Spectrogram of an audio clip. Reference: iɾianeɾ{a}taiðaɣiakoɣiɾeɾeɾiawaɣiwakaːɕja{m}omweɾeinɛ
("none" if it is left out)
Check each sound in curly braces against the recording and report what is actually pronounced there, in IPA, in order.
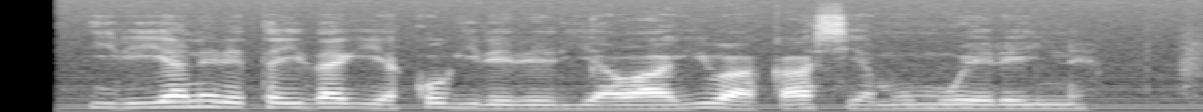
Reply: e, m

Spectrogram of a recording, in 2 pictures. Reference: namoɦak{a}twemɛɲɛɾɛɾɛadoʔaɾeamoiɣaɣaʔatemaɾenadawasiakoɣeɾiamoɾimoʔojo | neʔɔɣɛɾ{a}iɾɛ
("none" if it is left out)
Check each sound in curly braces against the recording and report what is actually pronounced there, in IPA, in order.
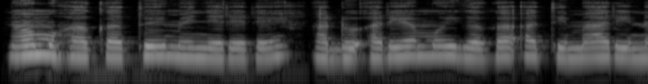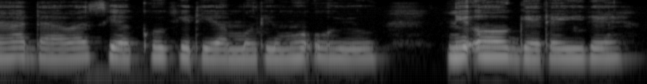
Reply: a, ɛ

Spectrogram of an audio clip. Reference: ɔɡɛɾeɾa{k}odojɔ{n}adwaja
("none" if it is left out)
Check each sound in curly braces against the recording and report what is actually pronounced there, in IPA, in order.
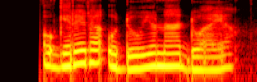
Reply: ʔ, n

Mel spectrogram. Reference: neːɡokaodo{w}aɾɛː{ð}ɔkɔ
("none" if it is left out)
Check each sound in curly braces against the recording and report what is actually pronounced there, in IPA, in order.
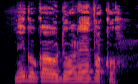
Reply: w, ð

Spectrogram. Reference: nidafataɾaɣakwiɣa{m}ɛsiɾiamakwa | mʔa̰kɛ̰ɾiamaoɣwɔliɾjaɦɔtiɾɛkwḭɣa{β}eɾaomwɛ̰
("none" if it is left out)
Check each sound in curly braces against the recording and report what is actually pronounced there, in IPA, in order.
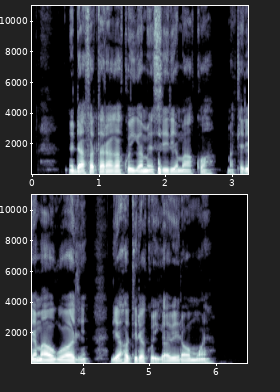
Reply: m, β

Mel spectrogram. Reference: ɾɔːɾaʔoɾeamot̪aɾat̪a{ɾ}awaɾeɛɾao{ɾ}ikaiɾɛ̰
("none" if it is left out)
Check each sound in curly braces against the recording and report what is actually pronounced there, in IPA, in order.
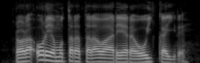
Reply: ɾ, none

